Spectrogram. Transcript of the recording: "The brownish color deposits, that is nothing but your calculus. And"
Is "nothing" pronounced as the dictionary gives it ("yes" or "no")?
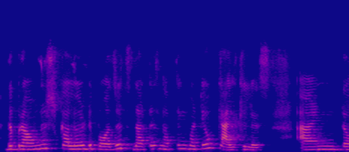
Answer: no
